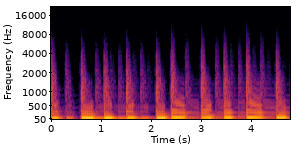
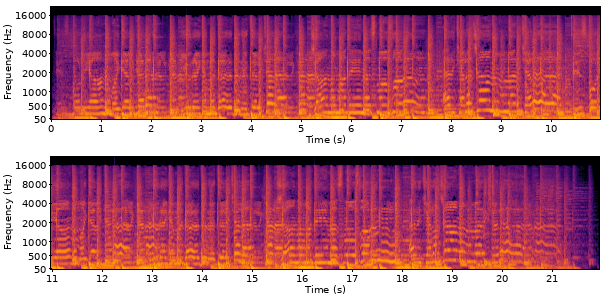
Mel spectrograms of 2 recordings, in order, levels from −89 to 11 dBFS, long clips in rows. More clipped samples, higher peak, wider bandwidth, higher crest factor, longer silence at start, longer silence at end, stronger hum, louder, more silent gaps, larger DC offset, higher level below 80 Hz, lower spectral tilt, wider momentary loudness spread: neither; about the same, -2 dBFS vs 0 dBFS; second, 3.9 kHz vs 16.5 kHz; about the same, 10 dB vs 12 dB; about the same, 0 s vs 0.05 s; second, 0 s vs 0.15 s; neither; about the same, -14 LUFS vs -12 LUFS; neither; neither; about the same, -16 dBFS vs -16 dBFS; first, -10.5 dB/octave vs -5 dB/octave; first, 9 LU vs 4 LU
